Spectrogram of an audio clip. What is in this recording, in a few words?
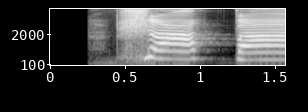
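"sha fa", Mandarin Chinese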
